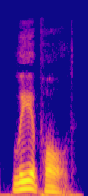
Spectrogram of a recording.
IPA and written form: ˈli əˌpoʊld (LEOPOLD)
